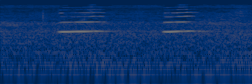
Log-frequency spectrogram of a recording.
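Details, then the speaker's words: High-pitched squeaks from the front of the engine as the cooling fan turns, louder at higher fan speed: the fan is rubbing; fan removed and its high spots checked. "Ama tabii bu çok hızlı döndüğü için gelen cama sesi çok daha gürültülü oluyor ama sesimizin kaynağı bu bu hızlı döndüğünde bu sürtme sesi çok daha fazla çıkıyor"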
